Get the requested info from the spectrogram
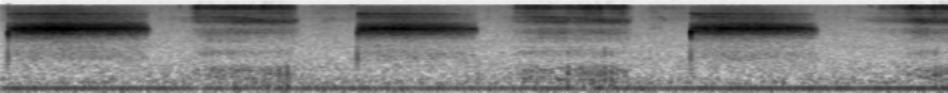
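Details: Randy, a sleeping cat, snoring in slow rhythmic breaths about every two and a half seconds, each a hissy, wheezing inhale-exhale rush separated by short quiet gaps, over a steady low electrical hum.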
